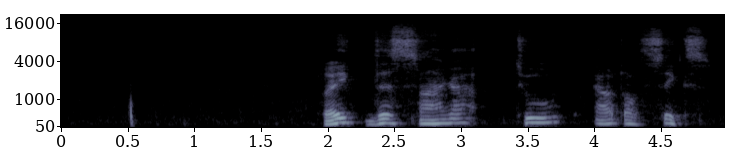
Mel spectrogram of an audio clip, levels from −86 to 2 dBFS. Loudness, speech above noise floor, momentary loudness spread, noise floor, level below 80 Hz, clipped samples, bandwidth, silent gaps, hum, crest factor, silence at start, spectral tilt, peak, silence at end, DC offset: -41 LUFS; 39 dB; 19 LU; -79 dBFS; -78 dBFS; under 0.1%; 15.5 kHz; none; none; 20 dB; 0.5 s; -5.5 dB/octave; -22 dBFS; 0.15 s; under 0.1%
